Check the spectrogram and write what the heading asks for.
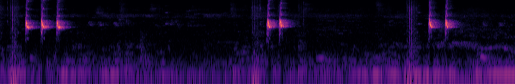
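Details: Yellow-vented bulbul giving short sharp bursts of two or three chattering notes, spaced a few seconds apart between clicks, with a low background hum.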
